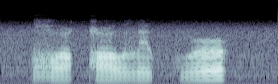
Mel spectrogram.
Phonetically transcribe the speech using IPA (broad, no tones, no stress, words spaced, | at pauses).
ʁoqo lekʷə˞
